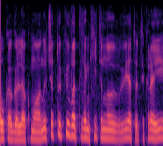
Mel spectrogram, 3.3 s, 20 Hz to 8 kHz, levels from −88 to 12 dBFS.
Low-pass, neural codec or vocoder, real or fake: 7.2 kHz; none; real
